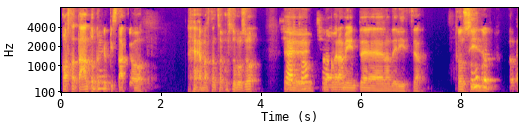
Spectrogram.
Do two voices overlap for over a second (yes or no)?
yes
